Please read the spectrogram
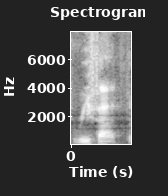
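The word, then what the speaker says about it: Rifaat: My name is Rasik Rifat. The last name is spelled R-I-F as in Frank, A-A-T.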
